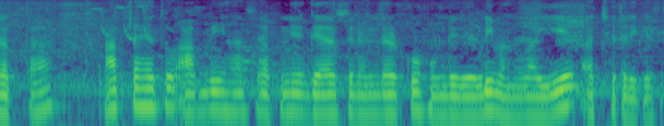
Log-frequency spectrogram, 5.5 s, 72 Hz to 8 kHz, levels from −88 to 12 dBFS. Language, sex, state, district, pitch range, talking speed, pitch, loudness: Hindi, male, Bihar, West Champaran, 115-130 Hz, 205 wpm, 120 Hz, -18 LUFS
